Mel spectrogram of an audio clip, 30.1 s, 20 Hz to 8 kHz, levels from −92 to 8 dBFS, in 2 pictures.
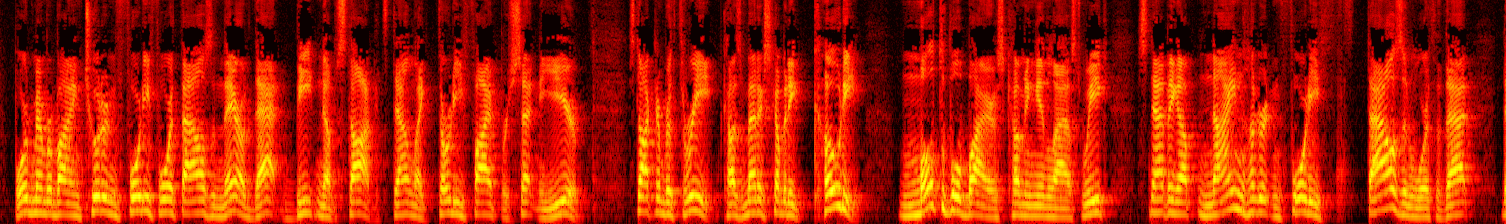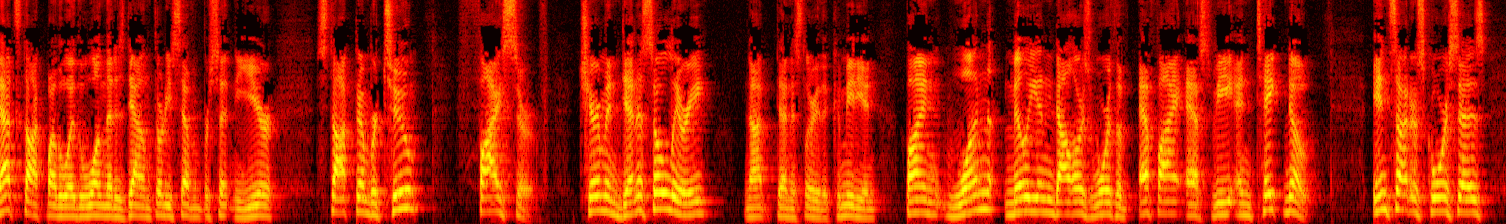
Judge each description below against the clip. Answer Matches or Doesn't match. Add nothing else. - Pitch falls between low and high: Matches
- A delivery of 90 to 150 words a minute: Matches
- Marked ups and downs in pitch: Doesn't match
